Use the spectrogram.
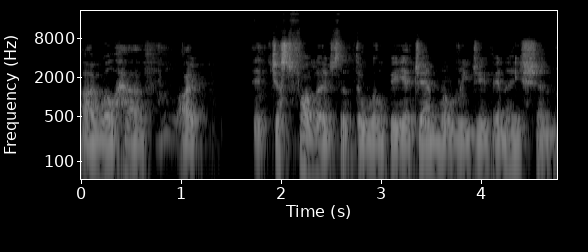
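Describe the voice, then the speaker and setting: With an English accent, a man with a very deep, low pitch speaks at a fairly quick pace and fairly even intonation. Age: 60s. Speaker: spiritual vlogger. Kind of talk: personal video diary. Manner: halting.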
